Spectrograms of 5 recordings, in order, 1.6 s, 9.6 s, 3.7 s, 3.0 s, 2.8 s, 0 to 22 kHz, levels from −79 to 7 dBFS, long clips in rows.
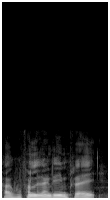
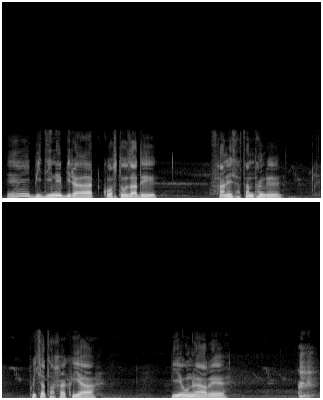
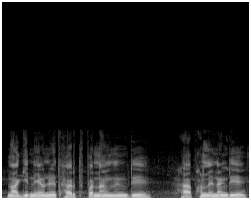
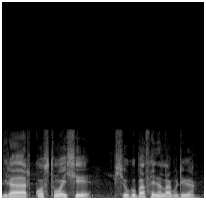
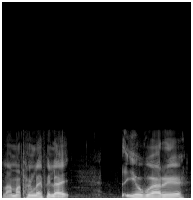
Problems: constant background noise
